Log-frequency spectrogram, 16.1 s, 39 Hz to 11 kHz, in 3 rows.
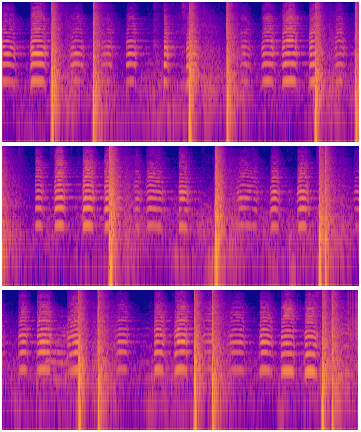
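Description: A consumer fireworks cake (Tiger Fireworks Lightning Blitz, 16 shots) firing, with a sharp report every half second to a second and a half. Under the shots runs a fast, steady string of short pitched sounds.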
